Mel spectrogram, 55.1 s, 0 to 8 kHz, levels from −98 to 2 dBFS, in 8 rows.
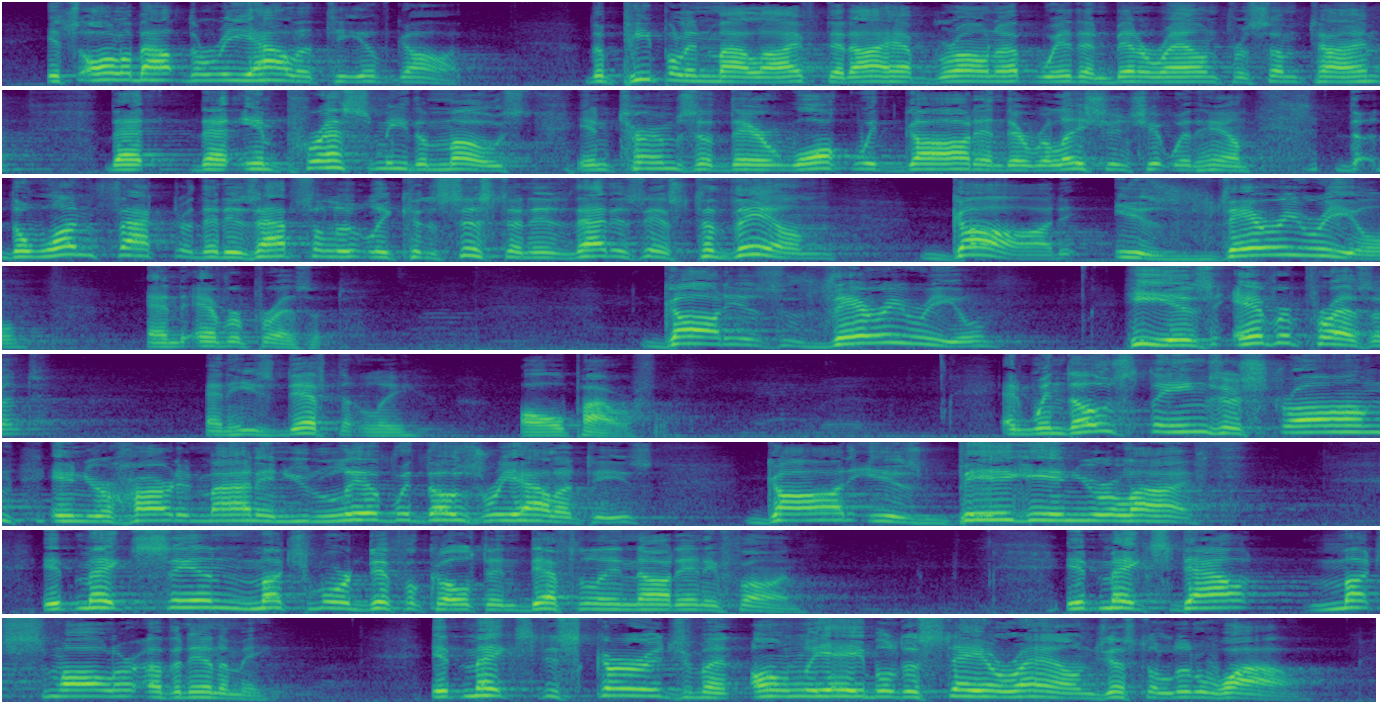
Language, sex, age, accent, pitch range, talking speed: English, male, 50-69, American, 160-220 Hz, 140 wpm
